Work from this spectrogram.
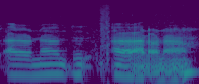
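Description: A man's voice: lowish voice, lively intonation, moderate pace, creaky, a little hiss or hum. A man playing an online role-play game, talking casually over voice chat. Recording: thin phone-like voice-chat sound.

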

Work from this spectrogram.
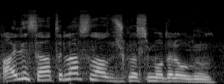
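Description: An actor playing a jokey, easily exasperated young friend, outdoors at night. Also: male voice, a little high, very animated, racing, slight background noise. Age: young adult. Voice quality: joking, exasperated. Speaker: young man in a TV drama. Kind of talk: TV series acting.

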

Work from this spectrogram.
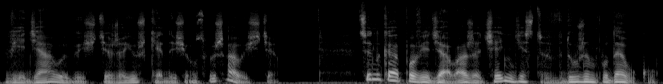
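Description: A man narrating a children's story as an audiobook reader, in an expressive, theatrical way. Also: low voice, breathy edge, dry recording, clean studio sound.

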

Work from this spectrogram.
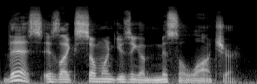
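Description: A man's voice: lowish voice, expressive, fairly quick, gravelly, fairly bright tone. A man playing a smug, casual agent who explains things glibly in audio drama dialogue. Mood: measured, probing. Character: breezy, smug male agent who knows hidden things.

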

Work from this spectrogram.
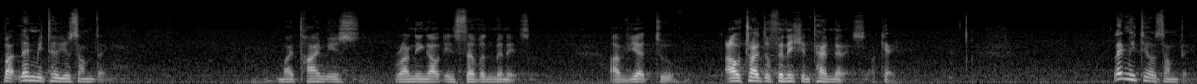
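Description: A man's voice: medium pitch, normal speed, long pauses, slight background noise. A middle-aged man preaching a sermon as pastor, emphatic and repeating key words as he paces the stage. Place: large church stage decorated for Christmas. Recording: long hall reverb.

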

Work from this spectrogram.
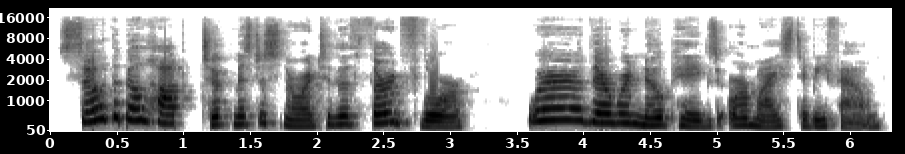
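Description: A woman's voice: a little high, very animated, a little slow, a little mellow. A woman storyteller narrating a children's picture book aloud.

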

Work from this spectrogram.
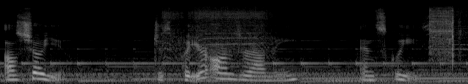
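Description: A woman acts out a concerned doctor in an audio drama. She speaks earnestly and articulately, with firm principle. Music plays clearly underneath. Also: mid-range voice, slow pace. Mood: tender. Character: principled, concerned female doctor, insistent yet tender.

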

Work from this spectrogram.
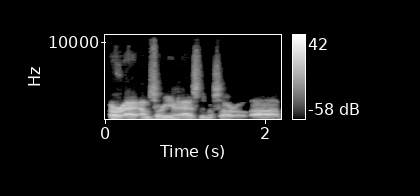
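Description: A man's voice: mid-range voice, expressive, quick pace, fairly bright tone, slightly rough, lo-fi sound. An older man, host and former wrestler, telling a candid story on a video call from a hotel room, with many fillers and restarts. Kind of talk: storytelling in an interview. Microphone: video call, webcam.

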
